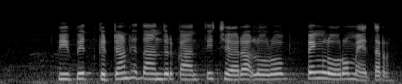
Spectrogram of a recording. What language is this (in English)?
Javanese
